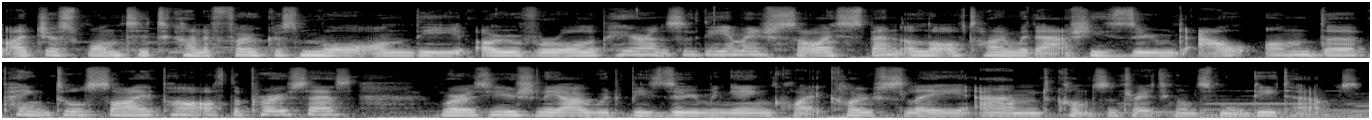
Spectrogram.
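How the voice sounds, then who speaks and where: A woman chatting casually about her drawing as a voice-over, sounding a little croaky and tired, self-deprecating and laughing often. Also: lowish voice, steady tone, normal speed. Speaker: art channel host. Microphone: desk microphone. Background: background music.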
